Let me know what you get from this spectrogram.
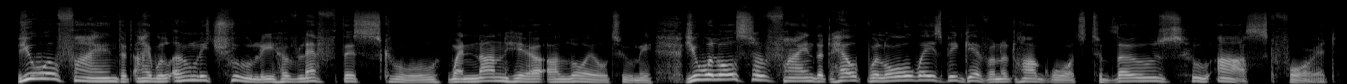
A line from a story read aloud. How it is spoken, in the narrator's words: said Dumbledore, speaking very slowly and clearly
